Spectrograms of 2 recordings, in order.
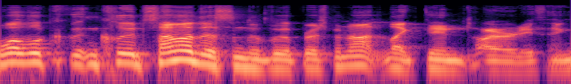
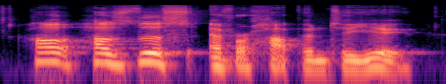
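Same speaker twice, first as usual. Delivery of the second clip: calm, soothing, put-on British accent. Asked for a soothing British voice, the speaker voices a character: soothing British voice. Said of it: "a soothing British voice".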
